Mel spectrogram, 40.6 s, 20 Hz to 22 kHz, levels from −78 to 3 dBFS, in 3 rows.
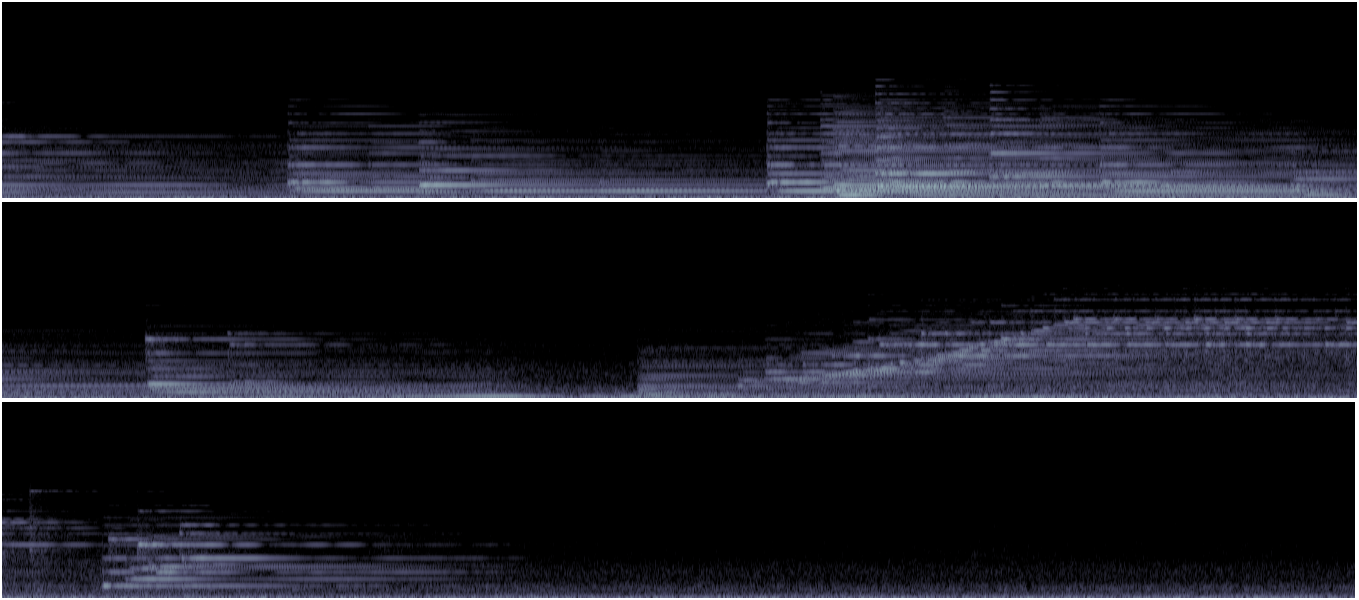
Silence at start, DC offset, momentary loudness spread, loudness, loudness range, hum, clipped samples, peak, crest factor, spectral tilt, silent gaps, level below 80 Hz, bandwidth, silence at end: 0 s; under 0.1%; 19 LU; -38 LUFS; 21 LU; none; under 0.1%; -18 dBFS; 20 dB; -10 dB/octave; none; -44 dBFS; 4.6 kHz; 0 s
